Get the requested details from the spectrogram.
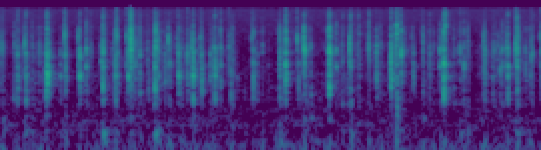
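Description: A black plastic wireless keyboard resting on a wooden desk is typed on continuously with both hands, fingertips and medium-length red-painted nails tapping its plastic keys. A rapid, uneven stream of short, dry clicks with a hollow, bright edge runs throughout, each tap dying away almost instantly.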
